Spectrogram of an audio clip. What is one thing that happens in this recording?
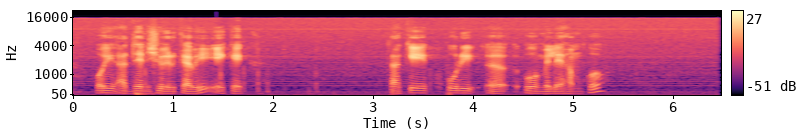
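A man speaks calmly and close through a microphone.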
